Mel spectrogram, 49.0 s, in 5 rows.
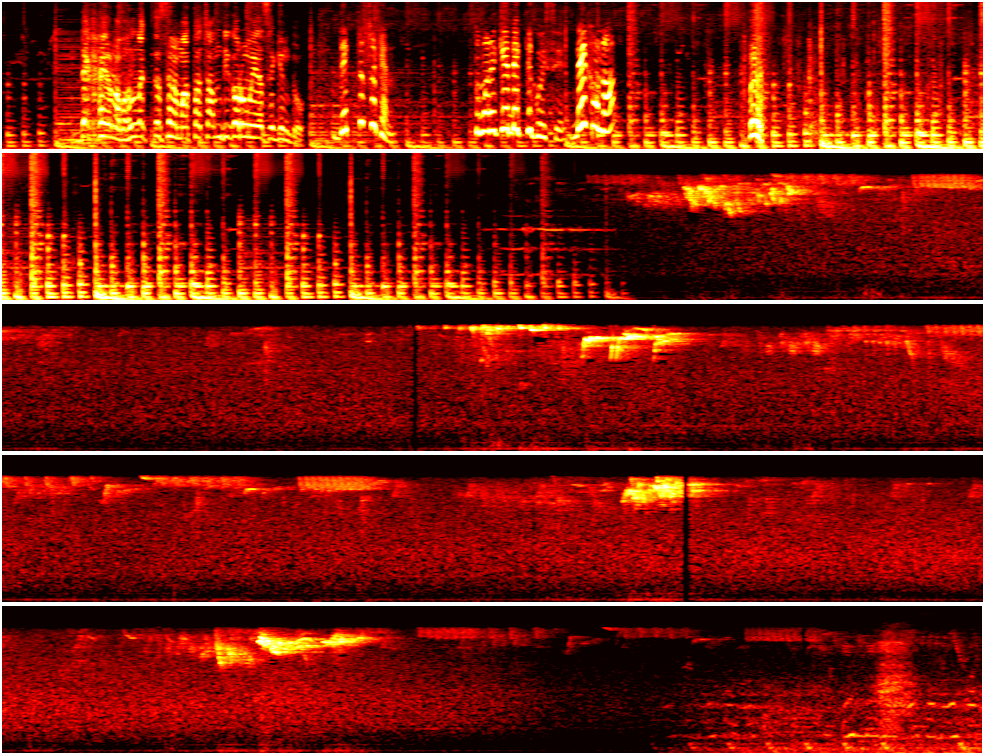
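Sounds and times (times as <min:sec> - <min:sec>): birds chirping and calling: 0:03.2 - 0:10.8, 0:46.0 - 0:49.0.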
